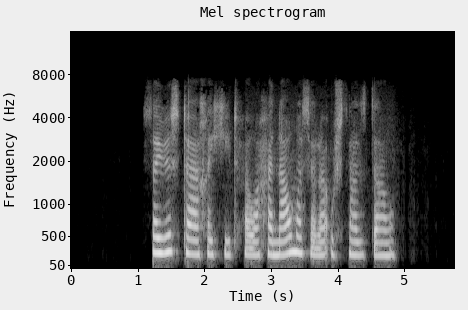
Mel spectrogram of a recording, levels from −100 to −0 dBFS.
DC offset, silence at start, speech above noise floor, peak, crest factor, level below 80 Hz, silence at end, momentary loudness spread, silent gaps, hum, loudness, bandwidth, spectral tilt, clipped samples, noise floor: under 0.1%; 1.2 s; 67 dB; -4 dBFS; 18 dB; -66 dBFS; 0.9 s; 10 LU; none; none; -20 LUFS; 7.2 kHz; -6.5 dB/octave; under 0.1%; -86 dBFS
